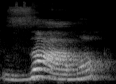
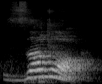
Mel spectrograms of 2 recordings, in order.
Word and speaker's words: замок: але мають одинакове значення замок замок бачите тут уже навіть різні наголоси замок - Це будинок Правильно а замок це який дверний замок так добре але ми казали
